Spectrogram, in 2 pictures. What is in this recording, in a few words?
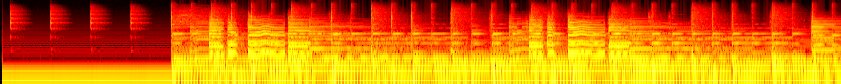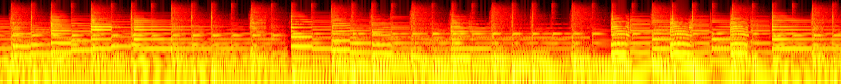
Box I solo, guitar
